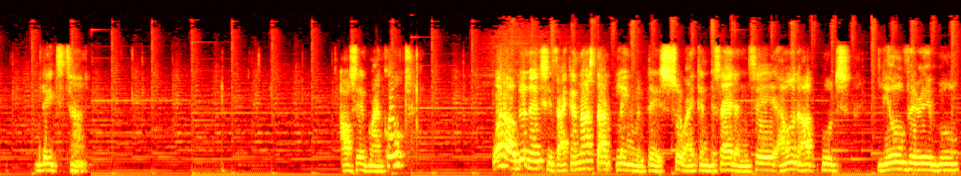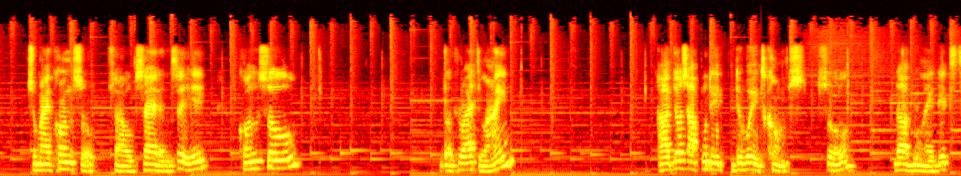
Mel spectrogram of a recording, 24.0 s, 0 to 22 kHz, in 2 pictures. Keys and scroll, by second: 0.6 Return, 3.1 ctrl+s, 16.1 BackSpace, 17.5 Return.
